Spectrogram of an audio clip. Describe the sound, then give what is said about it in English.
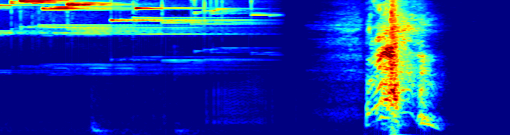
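A single loud sneeze bursts out near the end, preceded by faint bright tinkling tones that fade away, followed by silence. “God bless you.”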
